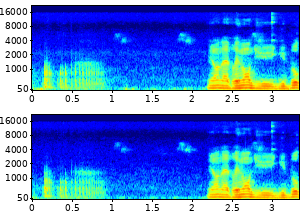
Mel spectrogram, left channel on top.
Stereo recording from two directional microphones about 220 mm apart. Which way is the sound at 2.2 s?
Centre (ahead or behind).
